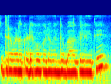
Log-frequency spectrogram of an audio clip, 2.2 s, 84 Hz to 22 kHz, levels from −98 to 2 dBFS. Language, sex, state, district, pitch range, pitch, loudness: Kannada, female, Karnataka, Bidar, 195-210 Hz, 200 Hz, -13 LUFS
